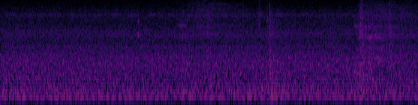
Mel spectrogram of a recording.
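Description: Steady low machine hum, with a faint tap about two-thirds of the way through.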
